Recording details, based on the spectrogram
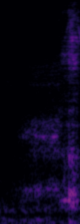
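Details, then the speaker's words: Sleeping female pet dog lying flat out, snoring: one brief faint rising noisy breath with a rough snorting edge in a quiet room. "Apologies if you can hear my little doggo again. She's flat out at the side of me, snoring away."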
